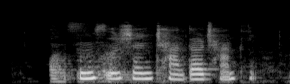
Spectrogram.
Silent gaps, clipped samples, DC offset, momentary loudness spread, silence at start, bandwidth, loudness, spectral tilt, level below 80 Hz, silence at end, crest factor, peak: none; under 0.1%; under 0.1%; 17 LU; 0.5 s; 7 kHz; -16 LUFS; -6.5 dB/octave; -60 dBFS; 0.35 s; 14 dB; -2 dBFS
